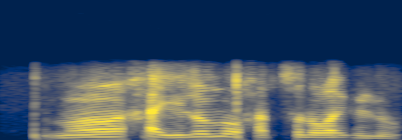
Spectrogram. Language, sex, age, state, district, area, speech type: Assamese, male, 18-30, Assam, Darrang, rural, conversation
